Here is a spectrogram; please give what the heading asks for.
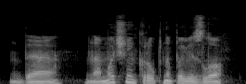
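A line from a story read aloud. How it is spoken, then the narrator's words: Sad remark. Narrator (Russian): грустно заметил Тура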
